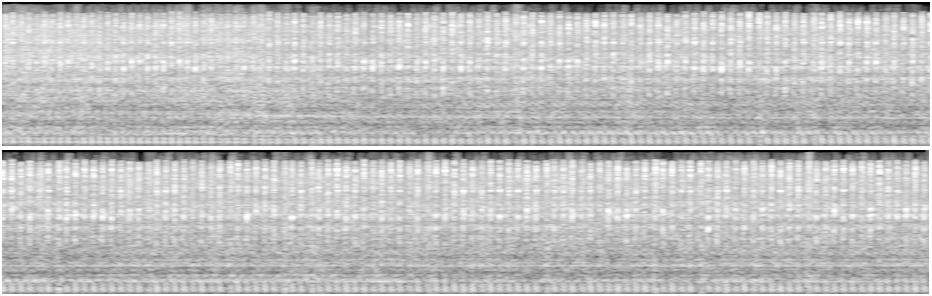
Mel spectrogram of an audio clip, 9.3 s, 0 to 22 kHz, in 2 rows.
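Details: NOMA 8hp snowblower, single-cylinder, after clearing a plugged gas line: steady even chug, no misses or surging; runs fine, warmed up to drain old oil.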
